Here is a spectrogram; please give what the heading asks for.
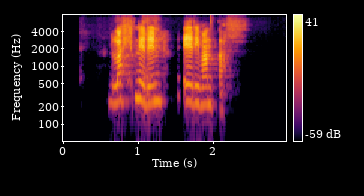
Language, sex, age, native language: Icelandic, female, 20-29, Icelandic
